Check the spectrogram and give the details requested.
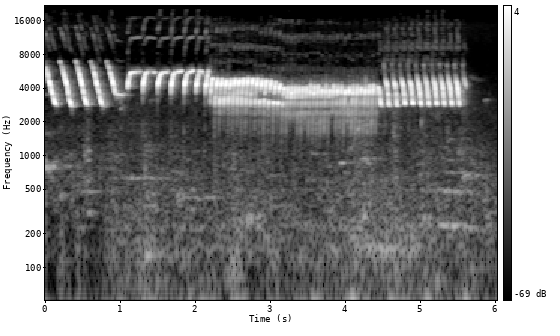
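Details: Syrian local canary song played to teach and motivate young chicks to sing: fast downslurred whistled notes, then an extended rapid high trill lasting over two seconds, ending in another run of sweeping repeated notes.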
